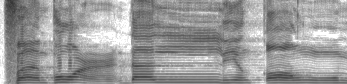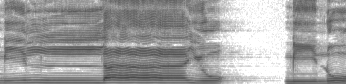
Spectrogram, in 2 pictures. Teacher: Cara bacanya leburkan, masukkan saja pada huruf lam tanpa disertakan gunnah. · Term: idgham bila gunnah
